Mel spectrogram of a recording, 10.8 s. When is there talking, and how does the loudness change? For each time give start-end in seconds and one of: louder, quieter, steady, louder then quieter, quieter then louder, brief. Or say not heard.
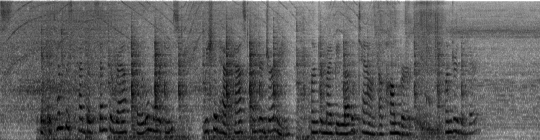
0.0-9.6 steady.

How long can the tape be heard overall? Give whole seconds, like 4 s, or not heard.
2 s.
